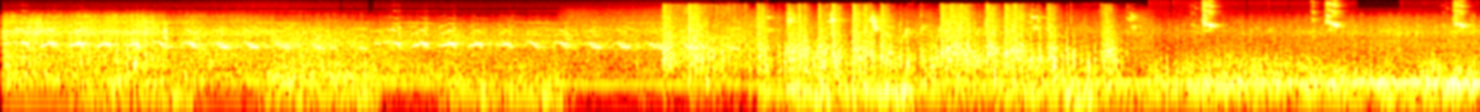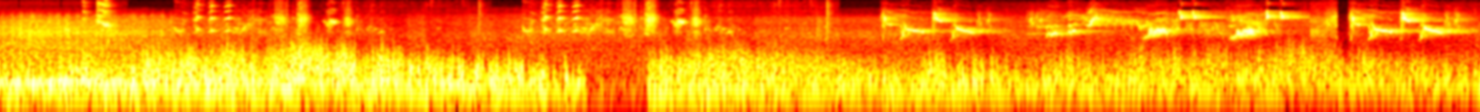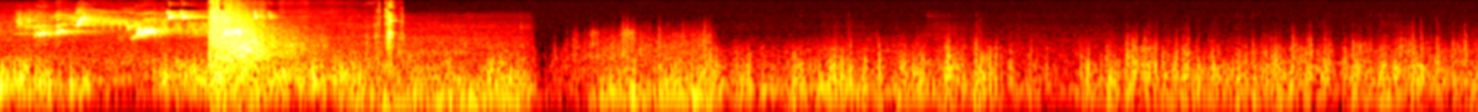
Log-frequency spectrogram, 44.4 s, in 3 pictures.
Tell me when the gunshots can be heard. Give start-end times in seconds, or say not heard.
6.6-11.3, 31.6-33.6.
